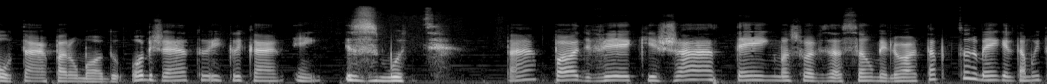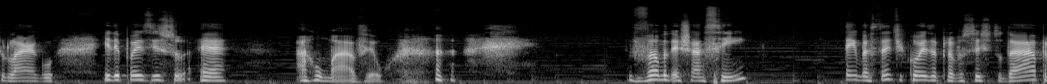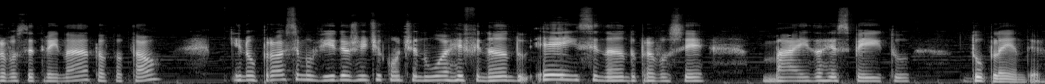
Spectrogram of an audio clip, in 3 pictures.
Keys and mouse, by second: 0.4 Tab, 2.4 click, 4.2 middle click, 5.4-7.1 middle drag, 9.2-15.1 middle drag, 13.4 KP_1, 20.2-31.3 middle drag.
